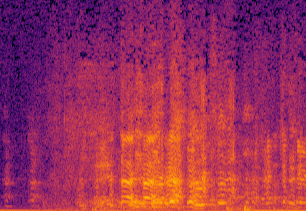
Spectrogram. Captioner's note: press pool laughs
